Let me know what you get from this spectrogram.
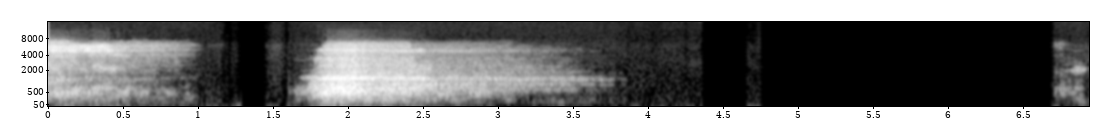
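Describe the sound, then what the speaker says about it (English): Two slow, deep breaths during guided meditation, an inhale then a longer exhale, close and soft in an otherwise silent room. "Deep breaths."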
